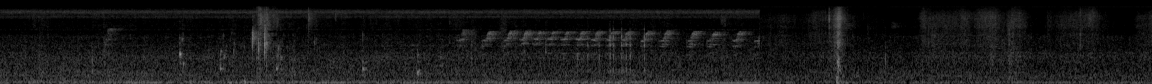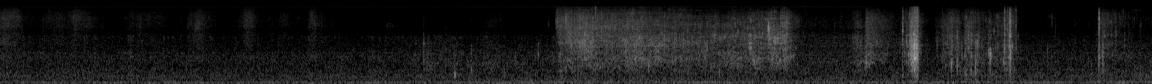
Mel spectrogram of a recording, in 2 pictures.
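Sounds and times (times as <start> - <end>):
insect hiss: 0.0 - 20.4
bird chirping rapidly: 4.6 - 7.6
rustling of dry straw: 7.6 - 15.0, 15.8 - 23.0.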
